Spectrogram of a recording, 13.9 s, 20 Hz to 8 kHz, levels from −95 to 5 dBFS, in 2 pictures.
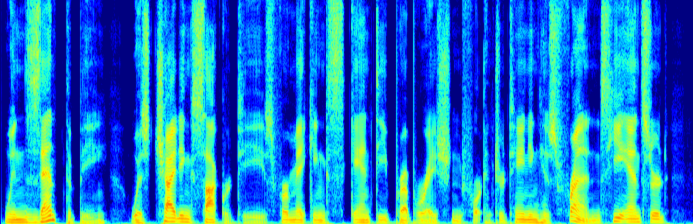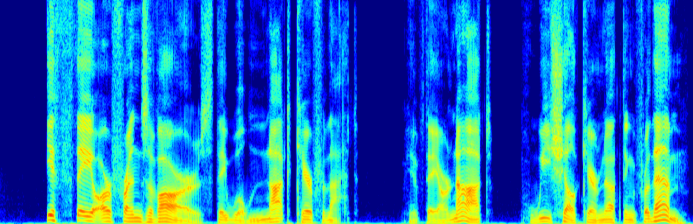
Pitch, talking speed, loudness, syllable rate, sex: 95 Hz, 155 wpm, -22 LUFS, 4.7 syllables/s, male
